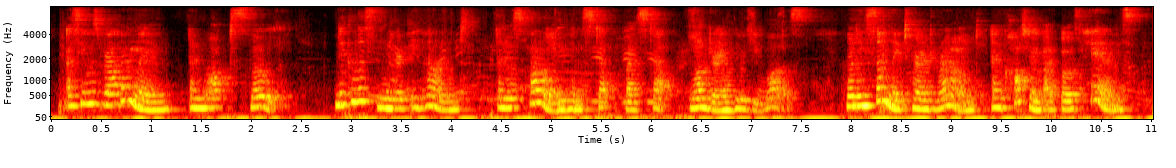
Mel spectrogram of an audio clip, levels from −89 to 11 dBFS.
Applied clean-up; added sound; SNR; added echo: neural separator model SepFormer DNS4.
